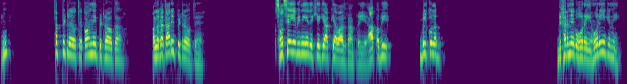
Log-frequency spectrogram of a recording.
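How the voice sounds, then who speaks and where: Guy lecturing a crowd, fairly high voice, keeps poking them with questions. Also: warm tone. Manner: questioning, prods listener with "hmm?". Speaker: spiritual teacher answering an audience member. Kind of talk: spoken Q&A discourse.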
